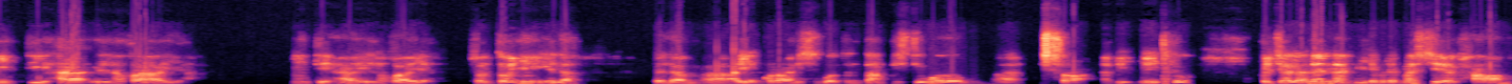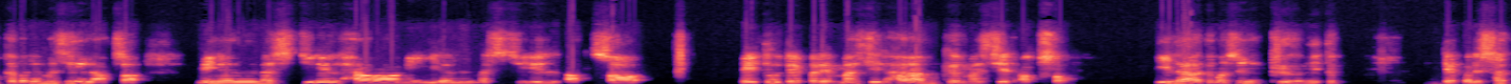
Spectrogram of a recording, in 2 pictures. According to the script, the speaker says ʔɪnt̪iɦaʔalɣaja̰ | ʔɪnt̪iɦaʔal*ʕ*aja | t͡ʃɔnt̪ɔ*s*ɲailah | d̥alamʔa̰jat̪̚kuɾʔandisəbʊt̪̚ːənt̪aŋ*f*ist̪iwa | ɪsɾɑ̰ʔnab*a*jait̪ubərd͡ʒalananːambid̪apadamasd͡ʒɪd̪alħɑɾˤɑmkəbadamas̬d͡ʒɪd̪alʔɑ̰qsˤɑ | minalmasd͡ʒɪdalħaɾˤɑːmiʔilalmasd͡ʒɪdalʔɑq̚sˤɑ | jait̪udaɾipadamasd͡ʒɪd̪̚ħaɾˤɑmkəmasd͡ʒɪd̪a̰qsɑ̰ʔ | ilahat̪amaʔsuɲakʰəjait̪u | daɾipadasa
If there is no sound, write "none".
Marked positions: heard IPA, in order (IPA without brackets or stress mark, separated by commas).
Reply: ɣ, h, f, i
